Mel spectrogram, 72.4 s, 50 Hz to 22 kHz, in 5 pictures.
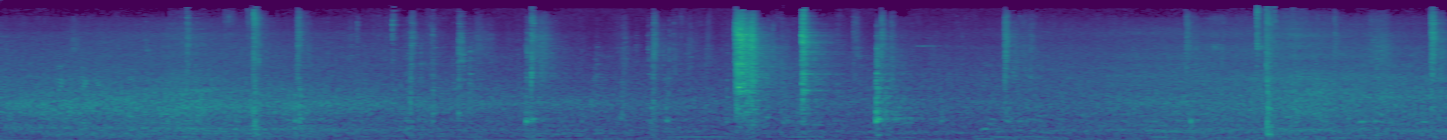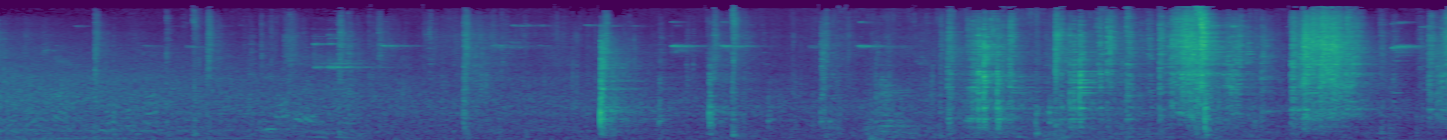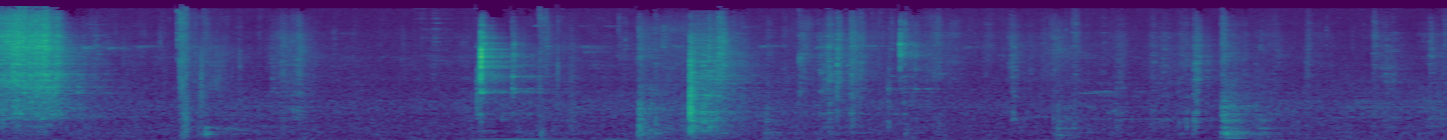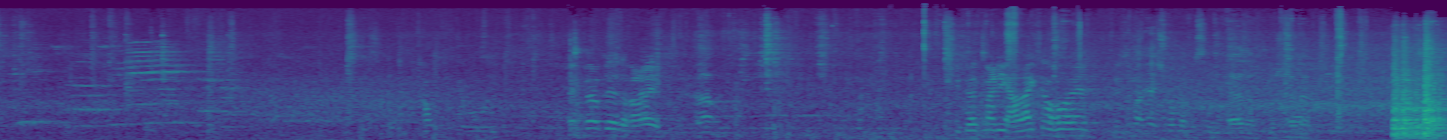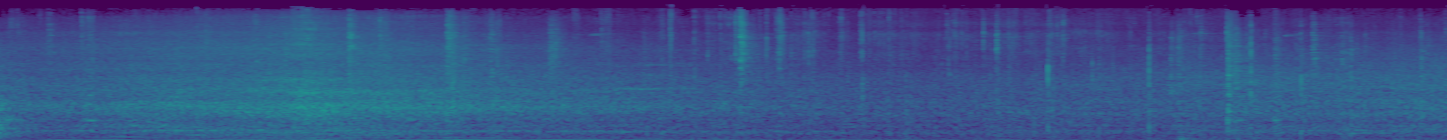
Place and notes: berlin, bürknerstraße: in front of radio aporee - begrünungsaktion / planting action
19.04.2009 13:00 sonntag mittag, baumscheibenbepflanzung / suday noon, planting action around tree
